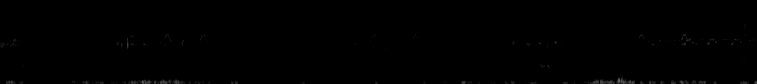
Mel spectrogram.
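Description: Faint, scattered bird chirps over an irregular low rumble.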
